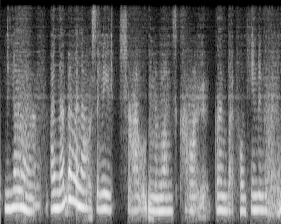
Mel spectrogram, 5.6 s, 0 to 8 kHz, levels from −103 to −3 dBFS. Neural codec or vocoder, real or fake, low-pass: codec, 44.1 kHz, 0.9 kbps, DAC; fake; 7.2 kHz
